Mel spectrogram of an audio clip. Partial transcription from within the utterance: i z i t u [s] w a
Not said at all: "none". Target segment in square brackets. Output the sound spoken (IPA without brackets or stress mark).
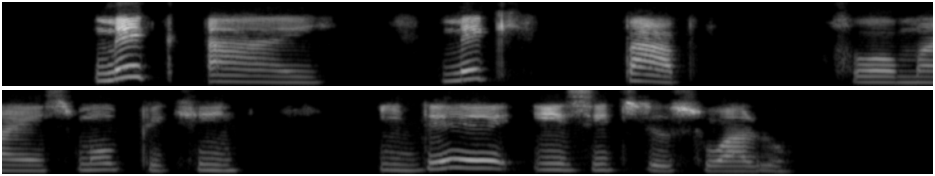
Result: s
